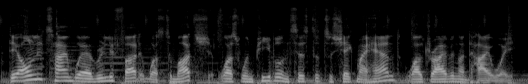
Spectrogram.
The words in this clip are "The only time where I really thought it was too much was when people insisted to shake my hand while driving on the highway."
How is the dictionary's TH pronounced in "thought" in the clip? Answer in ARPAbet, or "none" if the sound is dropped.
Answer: F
